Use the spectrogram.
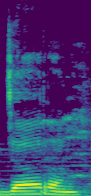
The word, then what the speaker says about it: jarang: Jara Latinnya adalah jarang. Nah, di sini kata jara tidak ada eng-nya juga. Jadi meskipun lontaranya jara, bacaannya tetap jarang, atau bacaan Makassarnya adalah jarang.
